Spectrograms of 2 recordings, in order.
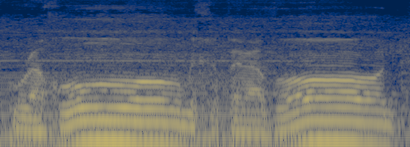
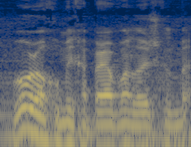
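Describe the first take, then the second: First: The phrase is said slowly and drawn out. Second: The phrase is said quickly. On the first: The speaker calls it right. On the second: The speaker calls it wrong.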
